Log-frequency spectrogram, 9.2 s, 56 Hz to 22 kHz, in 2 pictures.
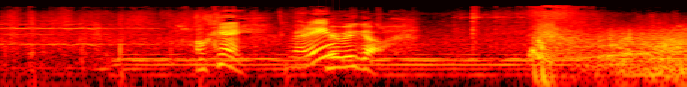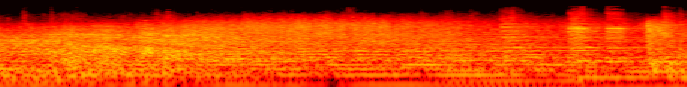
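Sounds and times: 
speech: 1.3s - 2.8s
airplane engine roar flying past: 3.8s - 9.0s.

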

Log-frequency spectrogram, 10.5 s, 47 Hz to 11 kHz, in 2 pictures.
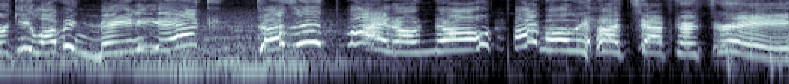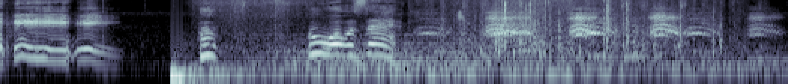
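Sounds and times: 
speech: 0.2s - 8.1s
crows cawing: 8.0s - 10.4s.

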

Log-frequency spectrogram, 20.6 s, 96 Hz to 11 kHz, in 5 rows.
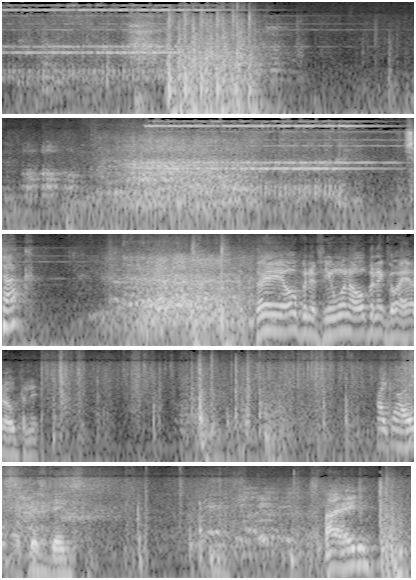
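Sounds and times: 
old-style telephone bell ringing: 0.0s - 10.7s
people chuckling: 4.0s - 6.6s, 9.1s - 10.8s, 18.3s - 19.7s
speech: 8.2s - 8.6s, 10.8s - 13.0s, 16.2s - 17.4s, 19.7s - 20.3s.

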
